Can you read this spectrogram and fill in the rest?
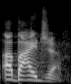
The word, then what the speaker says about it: Abijah: Abijah is how you say it, Abijah.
